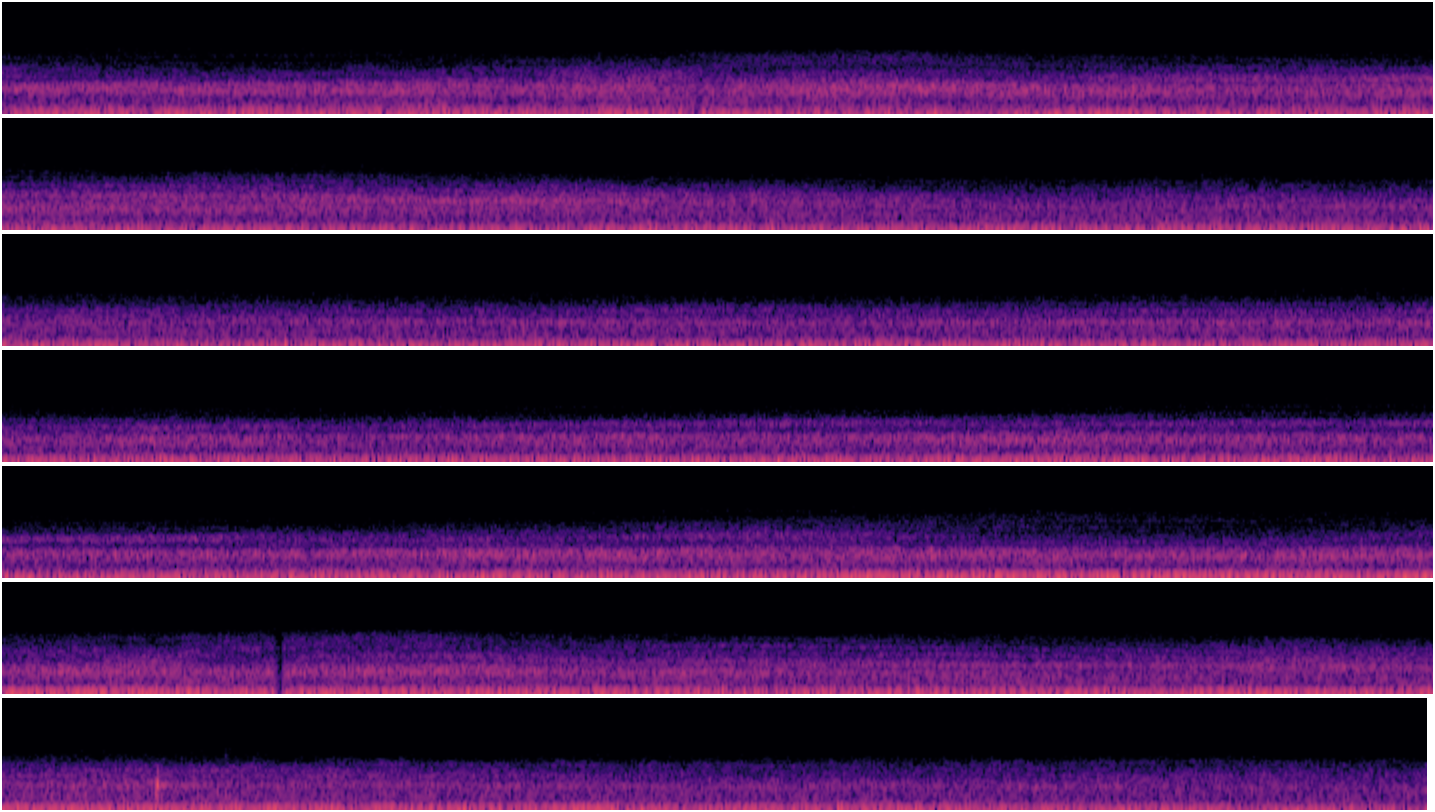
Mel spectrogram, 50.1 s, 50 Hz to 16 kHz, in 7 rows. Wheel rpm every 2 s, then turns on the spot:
0, 0, 0, 0, 0, 0, 0, 0, 0, 0, 0, 0, 0, 0, 0, 0, 0, 0, 0, 0, 0, 0, 0, 0, 0.
none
